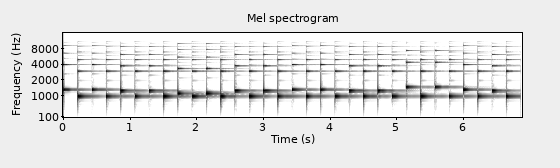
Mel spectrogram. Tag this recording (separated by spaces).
mojo-mills free tone jordan mojomills ring-tone phone ring 8va cell 3 mills happy cell-phone ring-alert 06 alert mono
